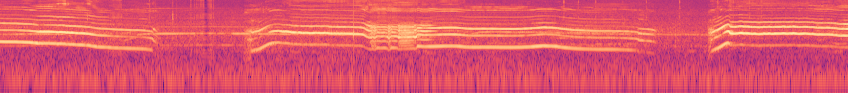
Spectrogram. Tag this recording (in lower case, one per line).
coyote howling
